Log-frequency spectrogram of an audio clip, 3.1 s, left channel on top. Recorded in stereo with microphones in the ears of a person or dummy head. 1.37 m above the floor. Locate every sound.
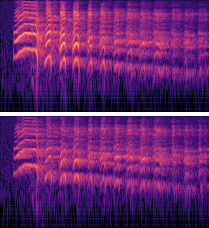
0.2 s laughter: 35° left (ahead or behind), 0.9 m; by 3.0 s 5° left (ahead or behind), 2 m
